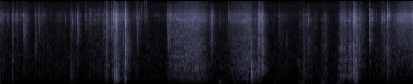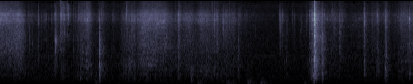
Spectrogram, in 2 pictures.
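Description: A knife slits tape on a cardboard box.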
